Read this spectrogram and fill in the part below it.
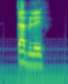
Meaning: to base one's scheming
- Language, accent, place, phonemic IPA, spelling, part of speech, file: French, France, Lyon, /ta.ble/, tabler, verb, LL-Q150 (fra)-tabler.wav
